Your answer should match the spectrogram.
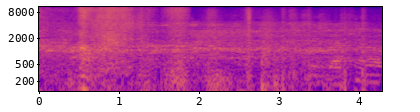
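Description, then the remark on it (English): A motorcycle passing by, its engine a steady, hissing roar with low rumble that holds through the few seconds, with a muffled voice faintly underneath. “That's a motorcycle.”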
